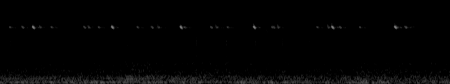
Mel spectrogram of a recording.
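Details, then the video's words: Steady high cricket chirps, sharp bright pulses arriving about every three quarters of a second above a faint continuous trilling, against soft low background rumble. "Sounds of Crickets"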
